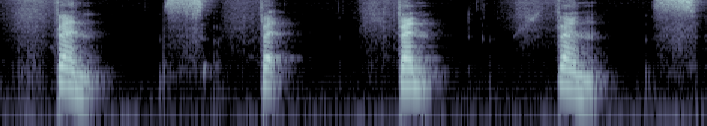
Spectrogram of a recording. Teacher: it's a long F and then it's a short n before the S sound at the end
